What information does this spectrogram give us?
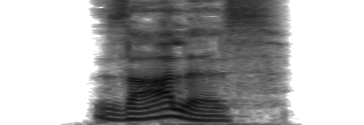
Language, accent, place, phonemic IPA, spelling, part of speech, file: German, Germany, Berlin, /ˈzaːləs/, Saales, noun, De-Saales.ogg
- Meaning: genitive singular of Saal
